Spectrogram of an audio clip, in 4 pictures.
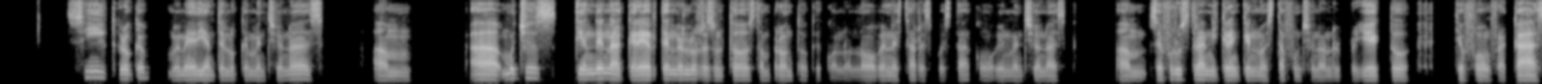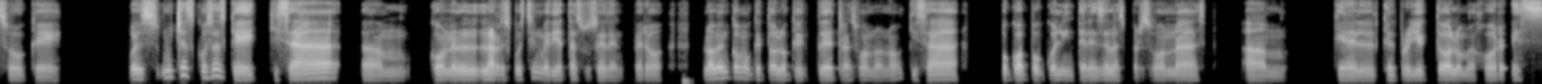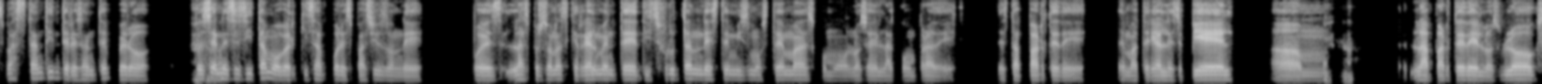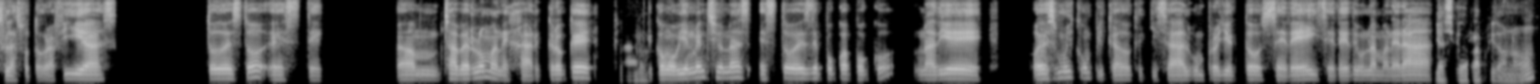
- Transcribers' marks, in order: tapping
- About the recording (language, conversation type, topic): Spanish, advice, ¿Cómo puedo superar el bloqueo de empezar un proyecto creativo por miedo a no hacerlo bien?
- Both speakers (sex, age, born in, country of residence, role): male, 30-34, Mexico, Mexico, advisor; male, 35-39, Mexico, Poland, user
